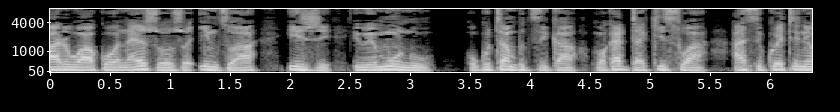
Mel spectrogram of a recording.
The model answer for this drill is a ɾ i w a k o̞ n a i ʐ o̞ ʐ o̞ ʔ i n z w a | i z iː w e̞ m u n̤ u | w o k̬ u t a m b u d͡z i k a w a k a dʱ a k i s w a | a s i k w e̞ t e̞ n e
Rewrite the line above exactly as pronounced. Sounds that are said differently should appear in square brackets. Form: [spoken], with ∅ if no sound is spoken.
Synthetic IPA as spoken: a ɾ i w a k o̞ n a i ʐ o̞ ʐ o̞ ʔ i n z w a | i [ʐ] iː w e̞ m u n̤ u | w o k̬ u t a m b u d͡z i k a w a k a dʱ a k i s w a | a s i k w e̞ t e̞ n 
